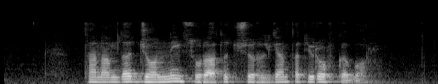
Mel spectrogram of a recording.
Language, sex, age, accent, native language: Uzbek, male, 18-24, Navoiy, Uzbek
